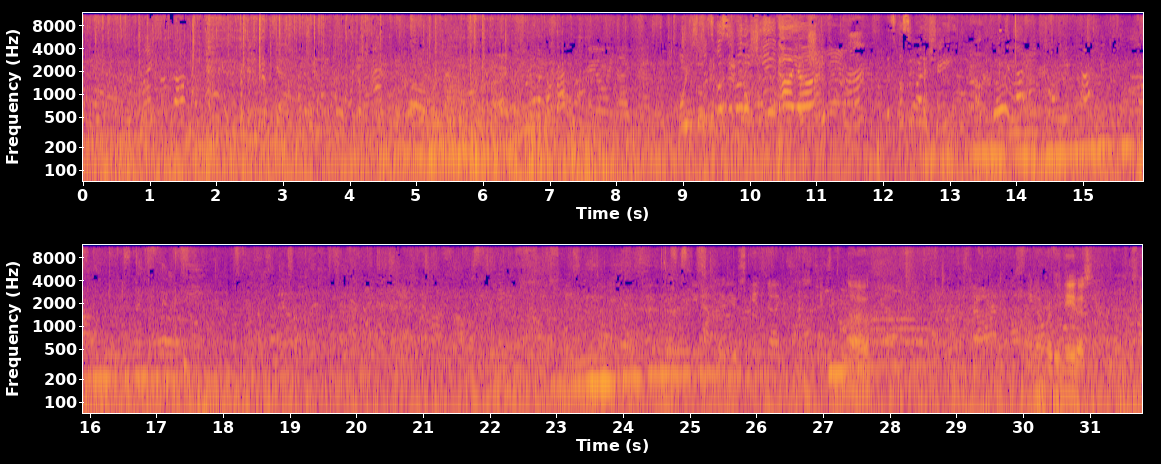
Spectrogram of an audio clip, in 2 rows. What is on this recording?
Luminato food festival John St Toronto 19 Jun 2011
A field recording made with a Roland R05 sound recorder and RS5 stereo microphone at an event in Toronto's Luminato festival 19 Jun 2011. This was a street event where a section of John Street was closed to traffic and became a food market.
canada, street-festivals, luminato, toronto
